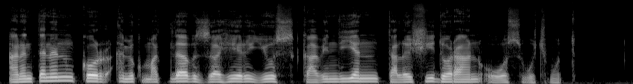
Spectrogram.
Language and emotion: Kashmiri, neutral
